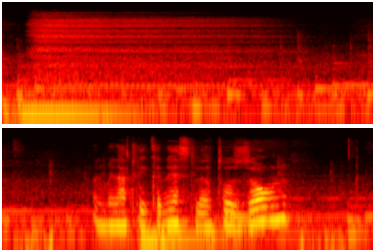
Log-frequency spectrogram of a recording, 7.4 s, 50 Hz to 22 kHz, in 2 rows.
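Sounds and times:
deep exhale as a breathing exercise: 0.2s - 3.0s
speech: 4.8s - 6.7s.

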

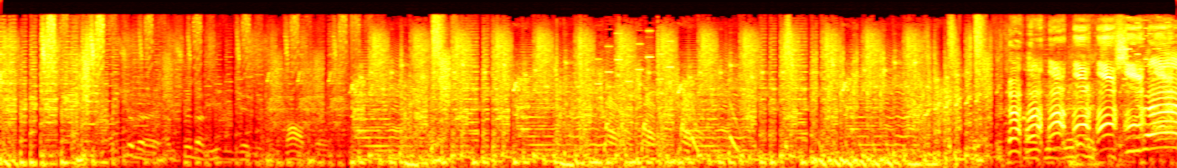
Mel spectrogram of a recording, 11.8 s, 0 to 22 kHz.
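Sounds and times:
video game combat music: 0.0s - 11.7s
speech: 1.3s - 4.7s, 6.1s - 7.6s, 10.1s - 11.7s
video game tail whip strike: 4.3s - 4.7s
laughter: 9.7s - 11.7s.

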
